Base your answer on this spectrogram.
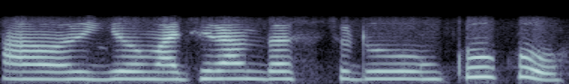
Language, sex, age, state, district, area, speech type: Santali, female, 18-30, West Bengal, Purba Bardhaman, rural, conversation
